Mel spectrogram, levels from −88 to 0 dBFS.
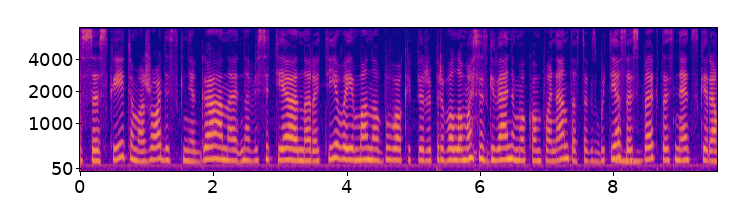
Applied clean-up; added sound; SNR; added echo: none; none; none; none.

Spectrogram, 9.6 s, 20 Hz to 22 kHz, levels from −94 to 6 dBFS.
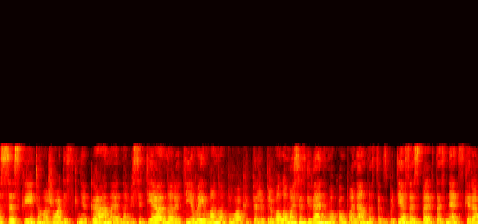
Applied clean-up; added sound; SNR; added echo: neural separator model SepFormer DNS4.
